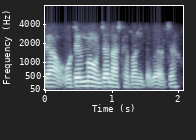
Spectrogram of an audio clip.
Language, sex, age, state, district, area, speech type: Nepali, male, 18-30, West Bengal, Alipurduar, rural, conversation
